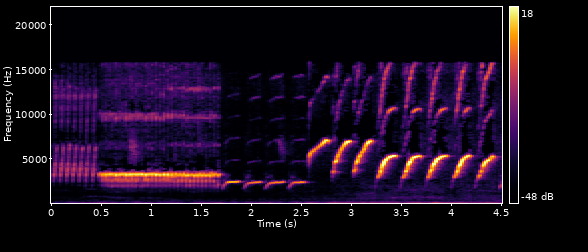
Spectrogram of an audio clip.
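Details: Canary singing a dense low rolling trill, then a few slurred whistles, followed by looping upswept-and-falling whistled notes repeated roughly three per second.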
